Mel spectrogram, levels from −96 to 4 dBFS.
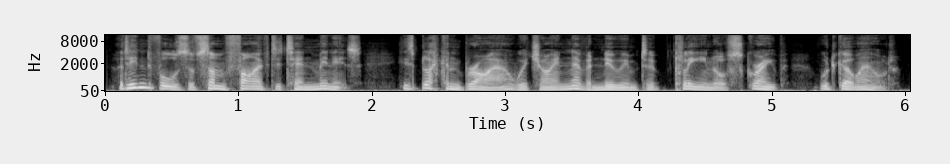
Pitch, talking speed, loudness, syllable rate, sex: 140 Hz, 230 wpm, -18 LUFS, 4.4 syllables/s, male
